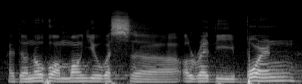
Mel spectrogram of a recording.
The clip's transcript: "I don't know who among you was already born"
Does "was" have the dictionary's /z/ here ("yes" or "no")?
no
